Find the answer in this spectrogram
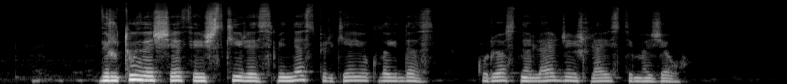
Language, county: Lithuanian, Kaunas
